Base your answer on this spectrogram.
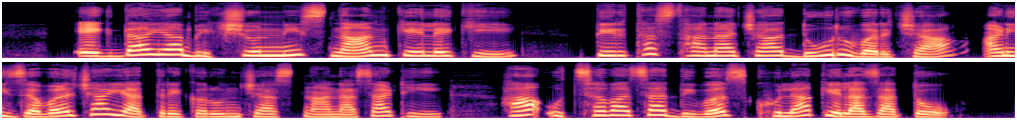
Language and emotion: Marathi, neutral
